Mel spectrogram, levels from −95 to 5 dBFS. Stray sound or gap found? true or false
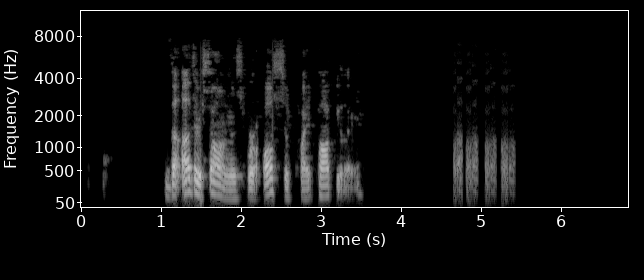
true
